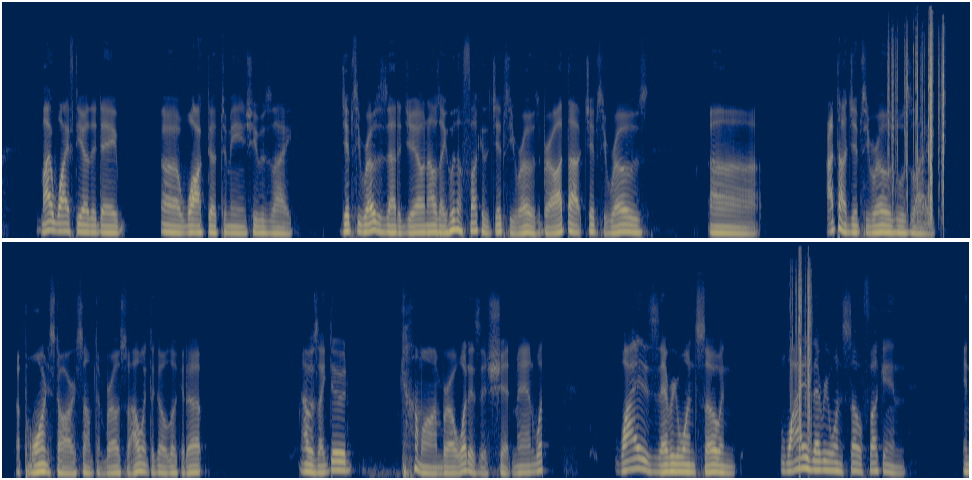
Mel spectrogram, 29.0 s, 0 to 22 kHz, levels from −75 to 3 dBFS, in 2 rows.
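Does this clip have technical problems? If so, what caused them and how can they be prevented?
Yes. Cable scratch noise rustles over the speech from 13.2 to 14.1 s and from 26.33 to 26.67 s, about as loud as the speech. A worn cable or connector being moved is the likely cause. Secure and replace worn leads and plugs before recording.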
